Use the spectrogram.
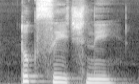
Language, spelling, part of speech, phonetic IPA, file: Ukrainian, токсичний, adjective, [tɔkˈsɪt͡ʃnei̯], Uk-токсичний.ogg
- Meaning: toxic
